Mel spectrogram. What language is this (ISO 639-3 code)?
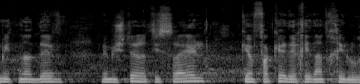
heb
